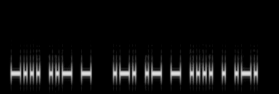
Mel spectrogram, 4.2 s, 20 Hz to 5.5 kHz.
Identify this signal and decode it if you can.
Morse code, heard as a keyed tone, about 25 wpm, 600 Hz. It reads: BUT RATHER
